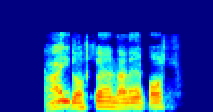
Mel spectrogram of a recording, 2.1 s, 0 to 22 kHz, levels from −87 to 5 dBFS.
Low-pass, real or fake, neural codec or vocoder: 7.2 kHz; fake; codec, 44.1 kHz, 2.6 kbps, DAC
